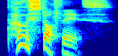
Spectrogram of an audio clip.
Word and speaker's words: post office: 3, post office. Post office. The first word is stressed.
